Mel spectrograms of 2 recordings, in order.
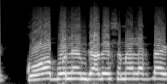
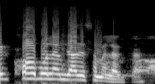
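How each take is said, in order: First: को said short and crisp with little breath; को clipped short, unaspirated; a quick light को, no puff of air; short unaspirated demo. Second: खो said with a strong breathy puff of air; खो breathed out long and aspirated; a drawn, airy खो with a clear h; aspirated demo. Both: Shown as a demonstration. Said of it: "अब तू खुद ही सोची".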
